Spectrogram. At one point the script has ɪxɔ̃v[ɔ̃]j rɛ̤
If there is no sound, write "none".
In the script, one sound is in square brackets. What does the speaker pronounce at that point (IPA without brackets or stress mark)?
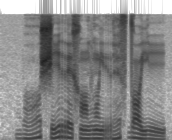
õ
